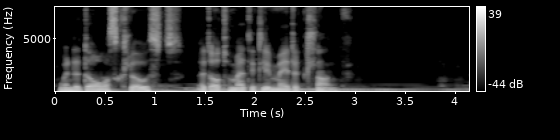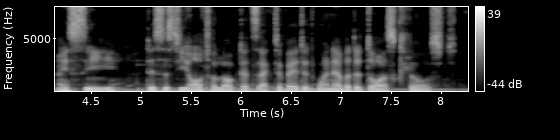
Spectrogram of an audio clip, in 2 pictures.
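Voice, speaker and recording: A man's voice: mid-range voice, normal speed, warm tone. A man reading a visual novel aloud as scripted story narration. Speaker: video game reader. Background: game background music.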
